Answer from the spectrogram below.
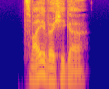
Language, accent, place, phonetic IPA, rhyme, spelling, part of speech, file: German, Germany, Berlin, [ˈt͡svaɪ̯ˌvœçɪɡɐ], -aɪ̯vœçɪɡɐ, zweiwöchiger, adjective, De-zweiwöchiger.ogg
- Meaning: inflection of zweiwöchig: 1. strong/mixed nominative masculine singular 2. strong genitive/dative feminine singular 3. strong genitive plural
